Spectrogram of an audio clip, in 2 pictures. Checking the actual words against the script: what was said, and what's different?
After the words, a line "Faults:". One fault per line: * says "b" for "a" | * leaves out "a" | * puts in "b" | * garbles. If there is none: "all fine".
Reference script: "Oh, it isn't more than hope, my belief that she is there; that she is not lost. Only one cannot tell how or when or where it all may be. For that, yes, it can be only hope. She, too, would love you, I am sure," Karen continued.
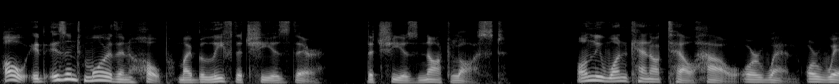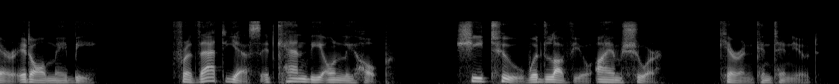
"Oh, it isn't more than hope, my belief that she is there; that she is not lost. Only one cannot tell how or when or where it all may be. For that, yes, it can be only hope. She, too, would love you, I am sure," Karen continued.
Faults:
all fine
